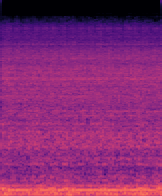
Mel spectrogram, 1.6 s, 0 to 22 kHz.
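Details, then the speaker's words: 1958 Rover P4 after restoration work, tested after refitting washer-shimmed part: low, even engine drone steady under light load, no knocks, whine or misfire; works, sounds healthy. "Oh, it works. I don't think there's anything wrong with that."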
